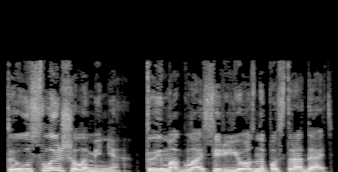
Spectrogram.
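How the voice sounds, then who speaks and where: A woman's voice: a little high, moderate pace, no echo, clean studio sound, pitched above the performer's own voice, close to an everyday voice. A woman reading a novel aloud, voicing a strict middle-aged father lecturing his daughter. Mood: stern. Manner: firm, lecturing.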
